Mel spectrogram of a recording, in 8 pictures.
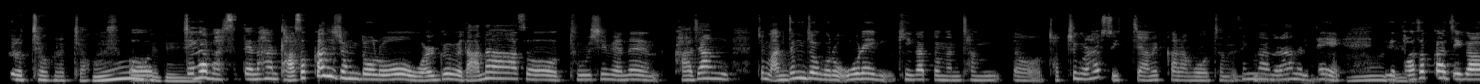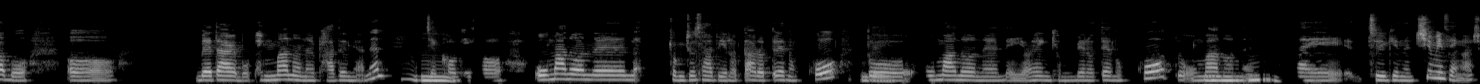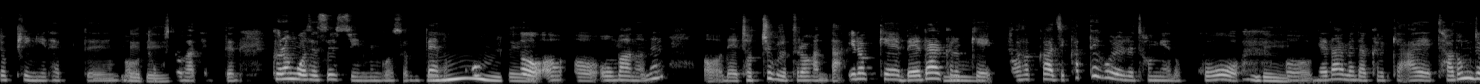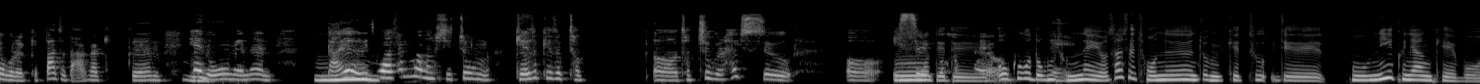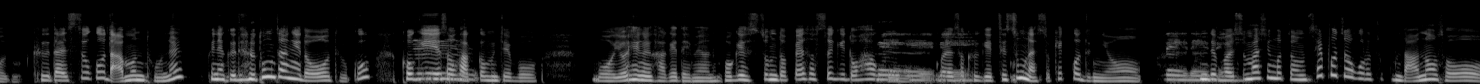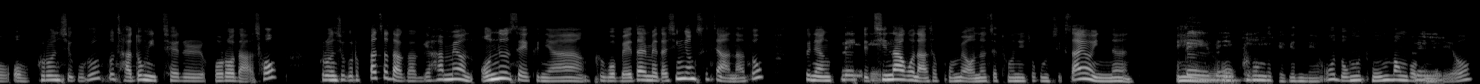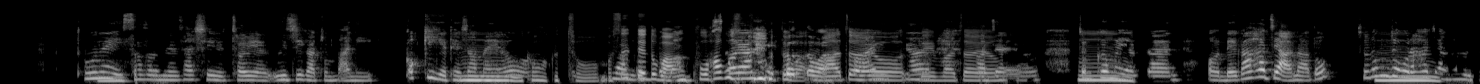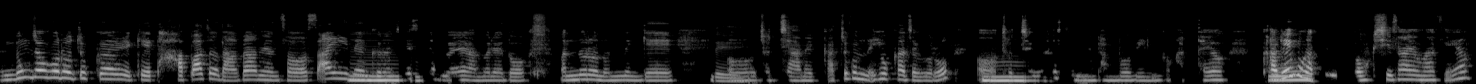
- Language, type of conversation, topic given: Korean, advice, 어떻게 하면 장기 저축을 하면서도 일상 속 소소한 행복을 유지할 수 있을까요?
- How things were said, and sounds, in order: other background noise; laughing while speaking: "그대로"; tapping; laughing while speaking: "할 것도 많고"; laughing while speaking: "싶은 것도 많"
